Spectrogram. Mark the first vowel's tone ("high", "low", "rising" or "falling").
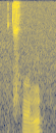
rising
